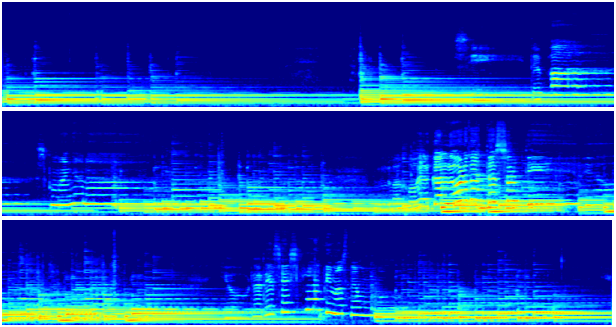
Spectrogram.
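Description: Classical guitar playing the opening of a slow song: chords struck and left to ring down, a few seconds apart at first, then a busier picked passage that carries on through the rest.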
